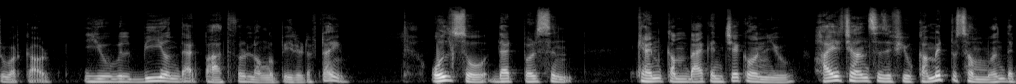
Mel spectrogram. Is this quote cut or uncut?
cut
